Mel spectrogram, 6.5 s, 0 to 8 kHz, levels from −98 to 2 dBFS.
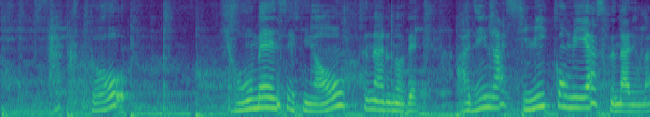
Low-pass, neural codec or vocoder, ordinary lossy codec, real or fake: none; codec, 16 kHz, 4 kbps, FunCodec, trained on Chinese and English, 50 frames a second; none; fake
